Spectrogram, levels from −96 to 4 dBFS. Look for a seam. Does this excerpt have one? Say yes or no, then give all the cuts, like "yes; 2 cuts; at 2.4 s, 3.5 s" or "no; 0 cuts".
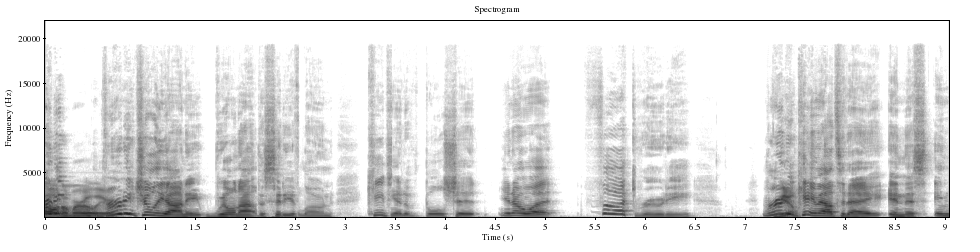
yes; 4 cuts; at 2.1 s, 2.5 s, 3.5 s, 5.9 s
